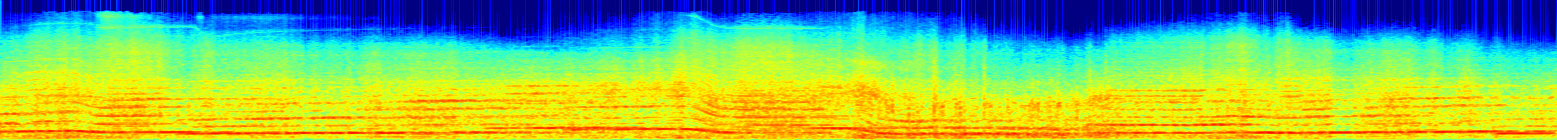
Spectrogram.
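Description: A race car engine roars at high revs, its pitch dropping at each gear shift.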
